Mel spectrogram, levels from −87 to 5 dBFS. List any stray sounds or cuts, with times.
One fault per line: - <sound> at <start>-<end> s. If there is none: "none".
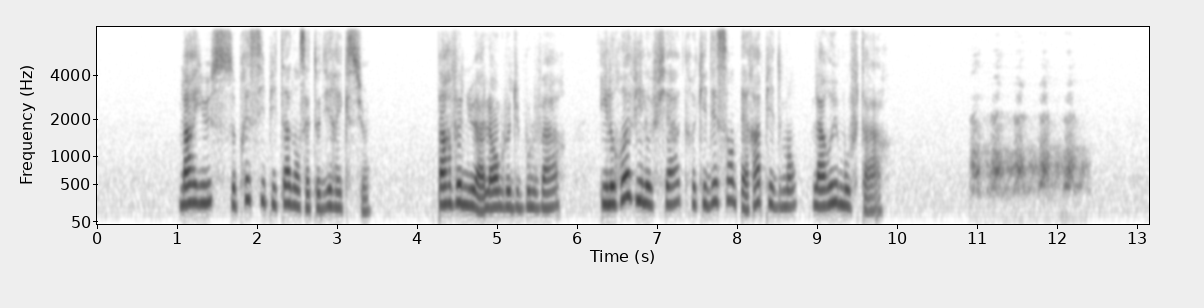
- dropout at 8.0-8.1 s
- bark at 10.9-12.4 s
